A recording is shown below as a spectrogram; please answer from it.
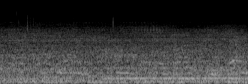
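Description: Steady background noise of city traffic, with a faint steady hum that comes in about a second in.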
